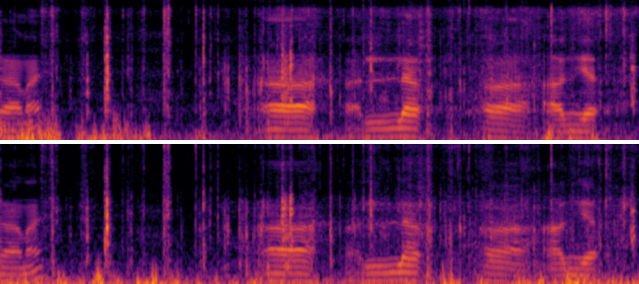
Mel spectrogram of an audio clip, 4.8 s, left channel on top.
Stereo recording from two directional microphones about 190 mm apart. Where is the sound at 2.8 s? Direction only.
5° right (ahead or behind).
